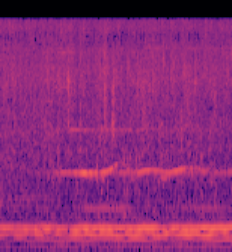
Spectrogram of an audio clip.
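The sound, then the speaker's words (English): Heavy rain pours down steadily during a particularly heavy rainy season, a dense wash of patter, with a constant low mechanical hum running underneath the whole time. “This video was filmed during a particularly heavy rainy season.”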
